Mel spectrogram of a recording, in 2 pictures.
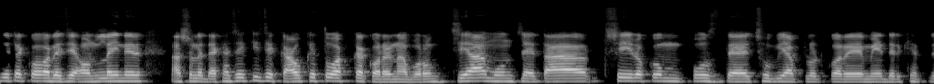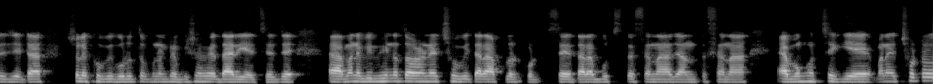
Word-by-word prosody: যেটা 160 +1 +1
করে 150 -2 +5
যে 145 - +4
অনলাইনের 145 +1 +3 0.4
আসলে 140 +2 0
দেখা 130 +3 +1
যায় 160 0 +1
কি 180 - -2
যে 165 - +4
কাউকে 145 +4 +3
তোয়াক্কা 150 -2 +3
করে 120 0 +4
না 120 - +2
বরং 125 +2 +1 0.3
যা 155 +1 +5 0.2
মন 145 0 0
চায় 135 -2 +1
তা 135 0 +6 0.6
সেইরকম 155 -1 +1 0.3
পোস্ট 150 -4 -1
দেয়, 130 -1 +5
ছবি 140 -2 -4
আপলোড 130 0 -7
করে। 125 0 +2 0.2
মেয়েদের 125 0 -1
ক্ষেত্রে 130 -1 -8
যেটা 125 0 0 0.3
আসলে 140 -1 -1
খুবই 130 -2 -4
গুরুত্বপূর্ণ 125 0 -5
একটা 125 0 -4
বিষয় 130 +2 -5
হয়ে 125 -1 -1
দাঁড়িয়েছে। 120 -1 +2
যে 120 - +2 0.4
অ্যা 130 - +4
মানে 135 0 +1
বিভিন্ন 140 +1 -2
ধরনের 135 -1 +3
ছবি 130 -2 -4
তারা 125 -1 +4
আপলোড 120 0 -6
করছে, 120 +1 -10 0.2
তারা 120 0 +3
বুঝতেছে 125 -1 -8
না, - - +1 0.2
জানতেছে 115 +1 -4
না। 115 - +1 0.5
এবং 125 +1 0
হচ্ছে 135 +2 -4
গিয়ে 125 -1 +3 0.2
মানে 130 +1 -2 0.2
ছোট 170 -2 -4
130 Hz, 170 wpm, -22 LUFS, 125-145 Hz, 0.6 s, তা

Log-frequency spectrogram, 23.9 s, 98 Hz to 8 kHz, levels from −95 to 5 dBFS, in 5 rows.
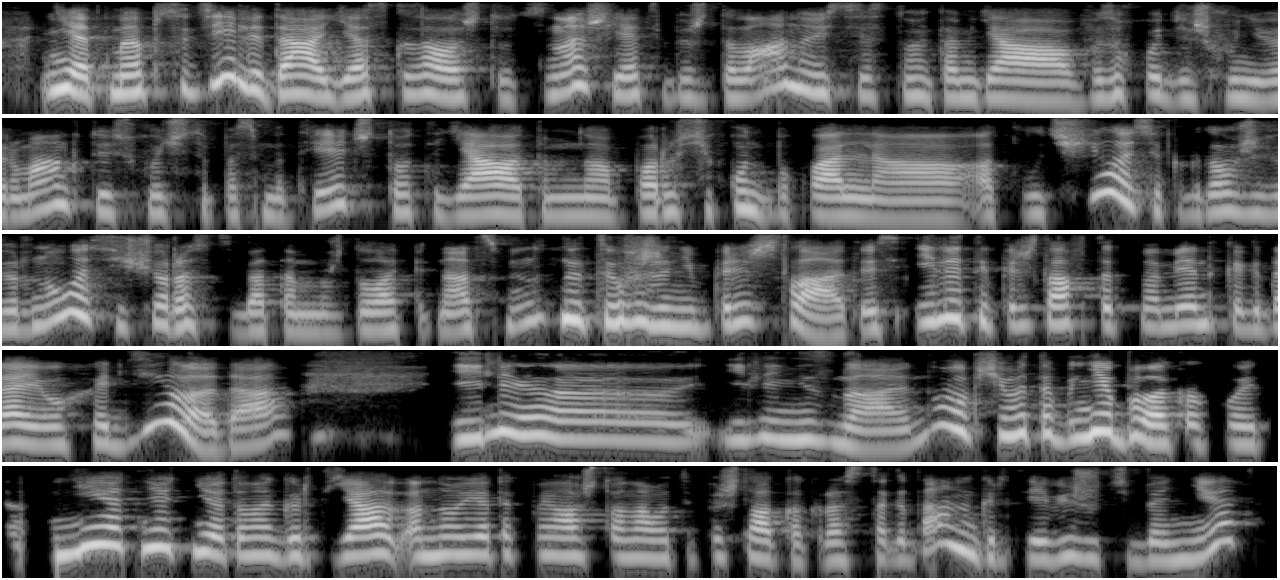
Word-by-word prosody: Нет, 235 -4 +6
мы 225 - +6
обсудили, 250 - +2
да, 220 0 +8
я 195 +2 +2
сказала, 215 -4 +1
что, 190 -2 -11
ты 170 - -26
знаешь, 280 - +1
я 210 -1 -2
тебя 190 -3 -14
ждала, 190 +5 -1
но, 290 - +3
естественно, 205 -3 -6
там 190 +1 -4
я, 180 -3 +4
в 185 - -10
заходишь 205 -3 -6
в - - -22
универмаг, 185 +8 -2
то 200 - -7
есть 200 - -9
хочется 190 -2 -10
посмотреть 180 - -7
что-то. 200 -8 -8
Я 185 +1 +6
там 175 -1 -8
на 175 -1 -3
пару 195 +3 -3
секунд 210 +2 -4
буквально 165 -3 0
отлучилась, 200 - -1
а - - -9
когда 195 +2 -5
уже 195 -2 -6
вернулась, 235 - 0
ещё 225 +3 -3
раз 220 +2 -1
тебя 180 -4 -6
там 175 -1 -7
ждала 185 +3 -3
15 185 +3 -5
минут, 270 +6 -7
но 285 -1 +7
ты 250 -1 0
уже 250 -4 +3
не 210 - -2
пришла. 225 - +1
То 190 - -4
есть 195 - -9
или 285 +4 +4
ты 265 - -5
пришла 225 +1 +1
в 235 - -17
тот 220 0 -6
момент, 230 +2 -2
когда 205 +2 +2
я 200 -1 0
уходила, 205 - +1
да, - - -1 0.6
или, 260 +7 +3
э, 240 -5 0
или 245 -2 -6
не 240 0 0
знаю. 175 -6 -2
Ну 420 - -4
в - - +6
общем, 285 -3 0
это 300 0 +2
б 245 - -6
не 320 +5 +8
было 215 -9 +5
какой-то 200 -3 -7
Нет-нет-нет. 315 -3 +4
Она 240 0 0
говорит: 235 0 -5
"Я" 245 +3 +7
а, 230 - -1
ну 250 +1 0
я 250 0 0
так 255 -1 -10
поняла, 240 -1 -1
что 235 -1 -7
она 220 0 -1
вот 215 0 -7
и - - -25
пришла 220 0 -1
как 190 -2 -12
раз 200 0 -6
тогда. 210 - -5
Она 365 - +2
говорит: 215 -5 -8
"Я 210 -1 -3
вижу 225 -1 -6
тебя 200 -1 -9
нет, 315 - -3
215 Hz, 240 wpm, -23 LUFS, 190-245 Hz, 0.6 s, да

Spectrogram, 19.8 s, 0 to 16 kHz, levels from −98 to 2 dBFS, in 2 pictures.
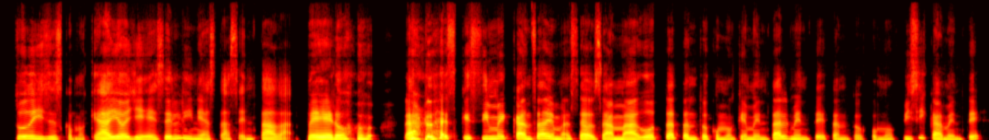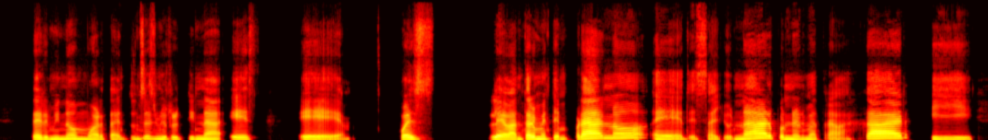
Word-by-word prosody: tú 240 -1 +2
dices 220 -4 -1
como 180 - -10
que, - - -10
ay, 215 +3 +5
oye, 195 -7 +1
es 195 +5 -8
en 240 +2 +1
línea, 215 -9 -2
estás 170 - -9
sentada, 200 -2 -2
pero 210 0 +5 0.6
la 225 +1 +6
verdad 225 +4 +6
es 250 - -2
que 245 - -2
sí 245 -2 -3
me 245 +1 0
cansa 220 0 +3
demasiado, 225 -2 +1
o - - -1
sea, 180 -2 +1
me 185 0 +1
agota 200 +3 +1
tanto 200 -9 -2
como 180 -1 -6
que - - -5
mentalmente, 200 +3 -2
tanto 95 -2 -8
como 170 -1 -8
físicamente, 210 -3 -4 0.4
termino 200 +1 0
muerta. 175 -4 -3
Entonces, 225 +8 -6
mi 210 -2 -1
rutina 195 0 -2
es, 185 -2 -3 0.4
eh, - - -1 0.5
pues, 200 -1 +1 0.5
levantarme 195 +4 +4
temprano, 265 +8 +3
eh, 180 -1 -2
desayunar, 255 +6 +1
ponerme 180 -5 -2
a - - -5
trabajar 265 +7 +2 0.2
y 185 -2 -5
205 Hz, 145 wpm, -23 LUFS, 185-235 Hz, 0.6 s, la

